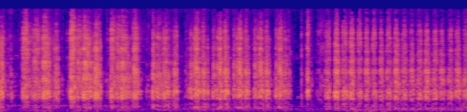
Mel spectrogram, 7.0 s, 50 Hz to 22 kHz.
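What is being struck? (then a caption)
Plastic camcorder lens hood. Fingers rub and scratch inside the black, hollow plastic lens hood of a camcorder. The result is a steady run of dry, rasping scratches with a midrange scrape centered around 540 Hz. Quicker, choppier strokes follow in the last couple of seconds.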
